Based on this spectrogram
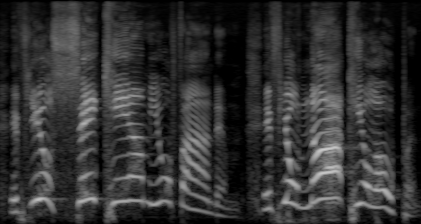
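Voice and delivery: loud, rising preacher's cry, slowed on the promises; preaching at full force. Acted. Preacher crying out God's promises to the congregation, loud and slow. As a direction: build it up and shout the promises to the congregation.

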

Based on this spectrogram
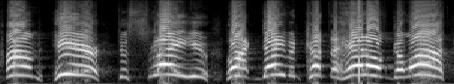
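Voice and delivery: high, loud battle-cry shout; full-force preaching. Acted. Benaiah facing the lion to slay it, shouted challenge. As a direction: roar the challenge to the enemy.

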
